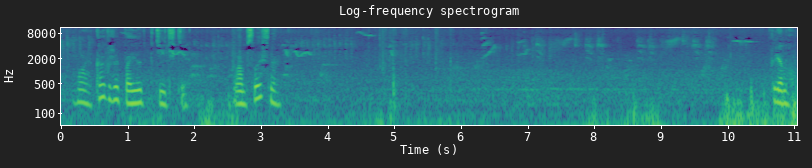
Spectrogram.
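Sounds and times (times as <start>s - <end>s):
wind rumble on microphone: 0.0s - 3.6s, 6.9s - 11.0s
songbirds chirping and singing: 0.0s - 11.0s.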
